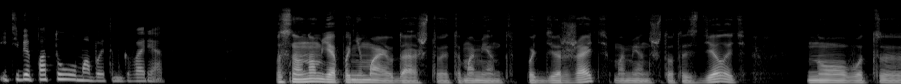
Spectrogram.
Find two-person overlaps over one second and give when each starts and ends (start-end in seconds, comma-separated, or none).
none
